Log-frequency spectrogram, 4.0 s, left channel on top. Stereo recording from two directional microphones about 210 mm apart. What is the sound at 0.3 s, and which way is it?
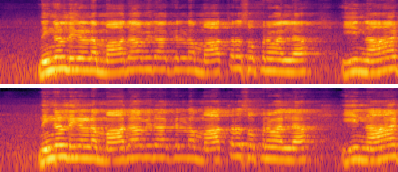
A man's voice, 60° left (ahead or behind).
